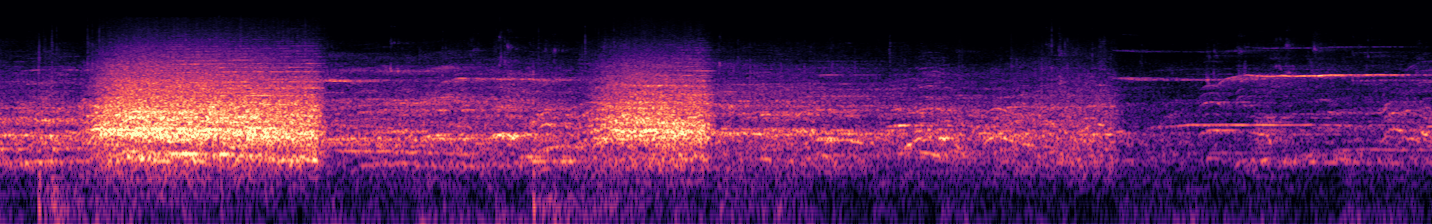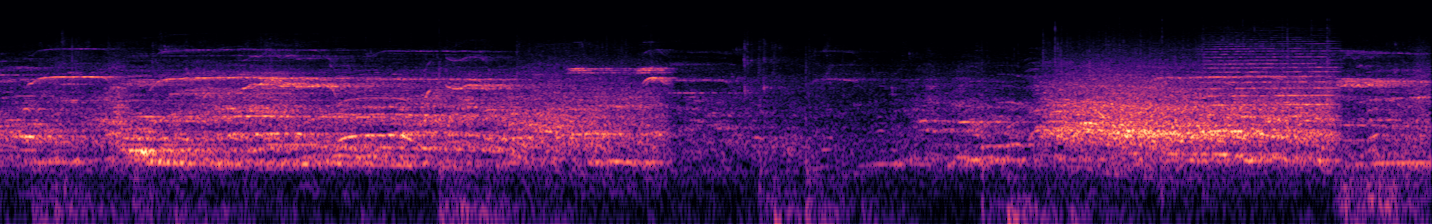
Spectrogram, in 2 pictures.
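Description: A crowd cheers and roars in a large echoing hall.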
